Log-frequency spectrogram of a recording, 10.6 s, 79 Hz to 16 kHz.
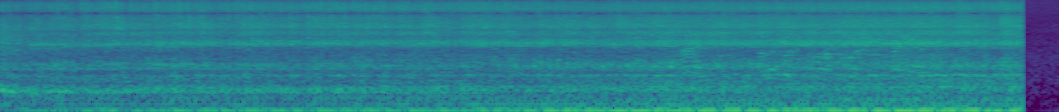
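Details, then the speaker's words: Factory Five '35 Hot Rod Truck with a Blueprint 302 small-block crate engine and a 4R70W automatic, on its very first start. There is a deep, even V8 rumble holding steady for about ten seconds with no knocks or misses. It idles normally. "What an awesome feeling, hearing it run for the very first time. And I have to tell you that this thing just sounds like a beast, and it sounds crazy."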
